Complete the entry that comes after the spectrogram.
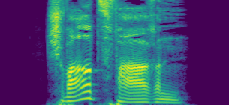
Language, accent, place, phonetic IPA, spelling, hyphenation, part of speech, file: German, Germany, Berlin, [ˈʃvaʁt͡sˌfaːʁən], schwarzfahren, schwarz‧fah‧ren, verb, De-schwarzfahren.ogg
- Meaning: 1. to use transportation without a valid fare 2. to drive without a valid license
